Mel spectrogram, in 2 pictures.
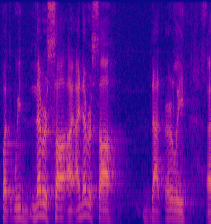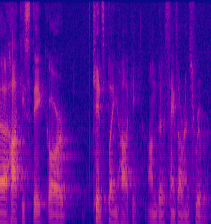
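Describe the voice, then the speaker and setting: A man with a Quebec French accent, a local sports announcer giving an informal history talk in English, pausing often with fillers as he searches for words. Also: on the low side. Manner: halting, many fillers and restarts while searching for English words.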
